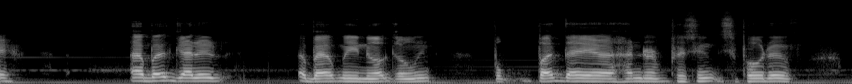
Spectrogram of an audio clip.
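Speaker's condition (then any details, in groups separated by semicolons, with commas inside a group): Cerebral palsy; mild form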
